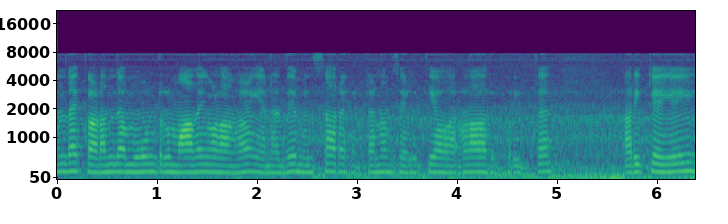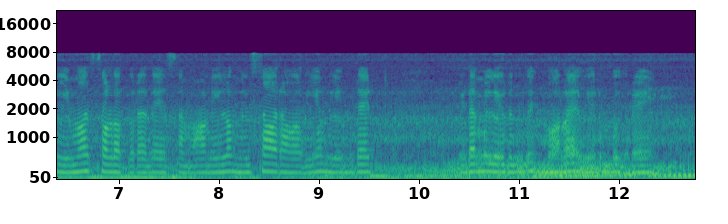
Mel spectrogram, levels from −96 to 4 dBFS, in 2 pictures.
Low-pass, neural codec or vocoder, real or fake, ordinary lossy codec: none; codec, 16 kHz, 16 kbps, FunCodec, trained on LibriTTS, 50 frames a second; fake; none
